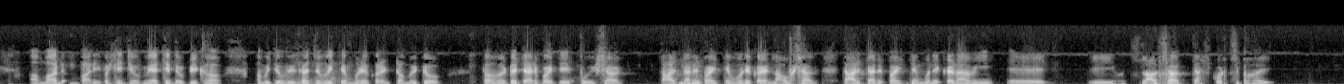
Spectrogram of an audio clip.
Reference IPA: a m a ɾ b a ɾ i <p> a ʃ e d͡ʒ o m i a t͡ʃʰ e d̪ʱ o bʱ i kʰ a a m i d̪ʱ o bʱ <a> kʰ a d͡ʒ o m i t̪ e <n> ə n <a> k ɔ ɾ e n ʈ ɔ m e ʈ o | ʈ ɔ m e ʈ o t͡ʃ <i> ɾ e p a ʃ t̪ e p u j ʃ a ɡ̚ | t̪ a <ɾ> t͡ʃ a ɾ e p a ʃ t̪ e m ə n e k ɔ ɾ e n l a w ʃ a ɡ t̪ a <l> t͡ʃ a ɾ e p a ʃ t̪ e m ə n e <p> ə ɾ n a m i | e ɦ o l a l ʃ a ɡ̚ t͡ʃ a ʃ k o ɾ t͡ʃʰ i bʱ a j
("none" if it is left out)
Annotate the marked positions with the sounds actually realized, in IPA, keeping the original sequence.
p, i, m, e, a, ɾ, ɾ, k

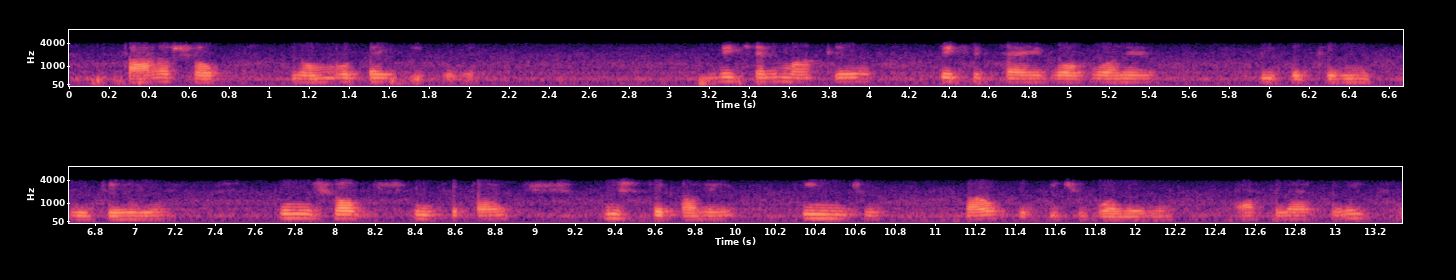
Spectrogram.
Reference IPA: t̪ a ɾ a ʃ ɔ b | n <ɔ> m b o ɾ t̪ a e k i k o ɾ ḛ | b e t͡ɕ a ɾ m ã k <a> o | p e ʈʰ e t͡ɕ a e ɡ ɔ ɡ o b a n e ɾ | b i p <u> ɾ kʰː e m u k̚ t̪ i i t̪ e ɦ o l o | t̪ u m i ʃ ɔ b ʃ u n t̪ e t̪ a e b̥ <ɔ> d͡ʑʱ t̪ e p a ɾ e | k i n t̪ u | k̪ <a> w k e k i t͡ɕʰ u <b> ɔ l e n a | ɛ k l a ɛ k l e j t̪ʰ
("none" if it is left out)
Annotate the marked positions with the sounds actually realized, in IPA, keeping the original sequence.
ɔ, e, o, u, a, b

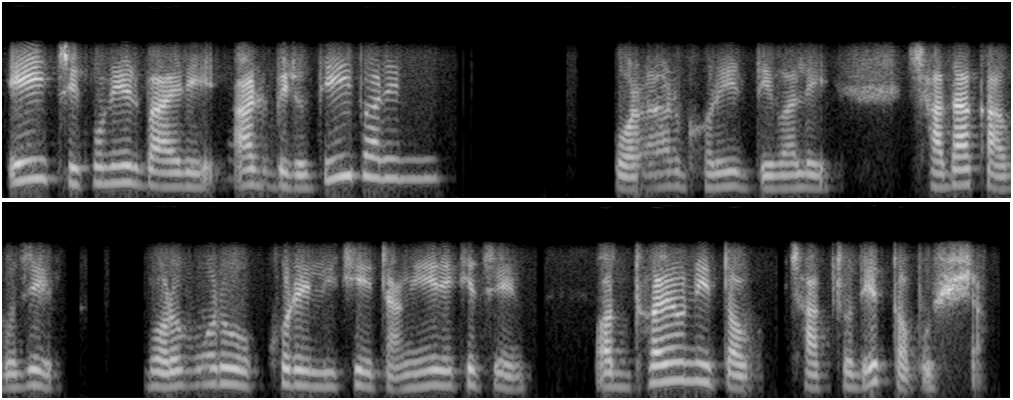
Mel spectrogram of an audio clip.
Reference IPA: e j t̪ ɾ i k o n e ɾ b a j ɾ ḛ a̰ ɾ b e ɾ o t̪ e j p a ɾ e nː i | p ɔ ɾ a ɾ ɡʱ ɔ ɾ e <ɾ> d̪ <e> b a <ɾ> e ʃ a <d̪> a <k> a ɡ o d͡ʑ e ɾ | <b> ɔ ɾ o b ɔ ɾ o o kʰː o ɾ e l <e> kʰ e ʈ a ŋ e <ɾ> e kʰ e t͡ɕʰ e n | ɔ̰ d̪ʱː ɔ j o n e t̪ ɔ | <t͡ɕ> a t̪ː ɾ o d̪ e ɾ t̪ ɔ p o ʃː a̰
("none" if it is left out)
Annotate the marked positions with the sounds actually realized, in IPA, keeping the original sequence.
ɾ, e, l, d̪, k, b, i, ɾ, t͡ɕʰ

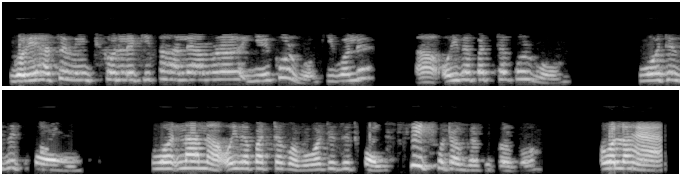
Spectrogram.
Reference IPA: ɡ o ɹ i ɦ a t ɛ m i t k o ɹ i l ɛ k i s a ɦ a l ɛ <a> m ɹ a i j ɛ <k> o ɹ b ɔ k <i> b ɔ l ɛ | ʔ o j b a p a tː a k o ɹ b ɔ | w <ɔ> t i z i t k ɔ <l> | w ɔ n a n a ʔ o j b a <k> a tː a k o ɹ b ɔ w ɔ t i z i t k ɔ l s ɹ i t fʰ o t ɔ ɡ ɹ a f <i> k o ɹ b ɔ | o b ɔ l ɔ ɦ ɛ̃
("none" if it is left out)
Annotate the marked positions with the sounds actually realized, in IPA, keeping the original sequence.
a, k, i, ɔ, l, p, i

